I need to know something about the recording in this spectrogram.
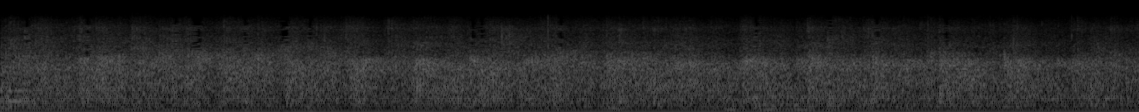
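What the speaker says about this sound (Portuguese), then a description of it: "Aplauda ele." A church congregation applauds during a Portuguese sermon, dense and steady clapping filling the whole stretch at an even level, with a low hum underneath.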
